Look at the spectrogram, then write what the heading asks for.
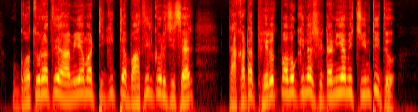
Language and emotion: Bengali, fearful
